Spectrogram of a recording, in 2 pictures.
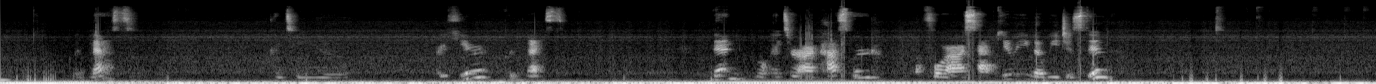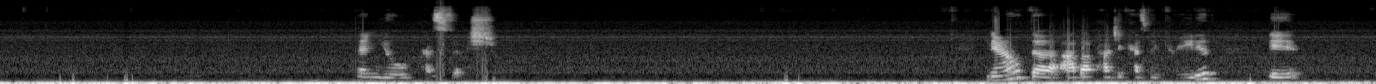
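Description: A young woman talks calmly and clearly into a nearby microphone, in short bursts.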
